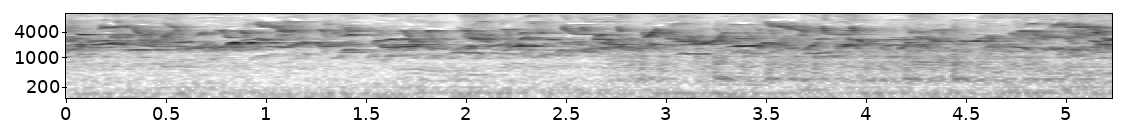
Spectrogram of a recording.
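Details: Competition singing by white-rumped shamas, May 2020, breeding season: a continuous stream of loud, varied whistles and fast chattering trills that sweep up and down, with several birds overlapping and no pause.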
